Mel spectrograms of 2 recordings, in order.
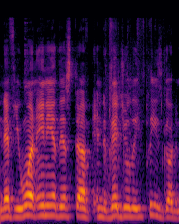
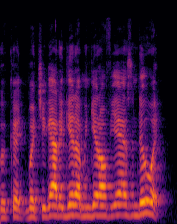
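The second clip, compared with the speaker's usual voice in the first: tough talk, faster pace. Speaker urging listeners to get up and act, talking tough. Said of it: "I'm talking tough to you".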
